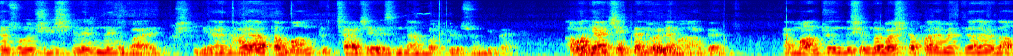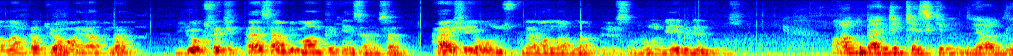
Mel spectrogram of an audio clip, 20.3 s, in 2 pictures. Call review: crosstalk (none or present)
none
